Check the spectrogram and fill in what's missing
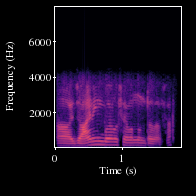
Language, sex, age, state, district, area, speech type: Telugu, male, 30-45, Andhra Pradesh, Anantapur, urban, conversation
